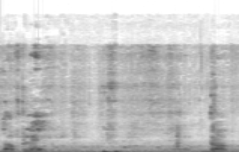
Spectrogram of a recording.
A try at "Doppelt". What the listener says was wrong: It's not Lay, but Elt. Doppelt. Doppelt. No, because Filet. This is ELT as opposed to LET.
